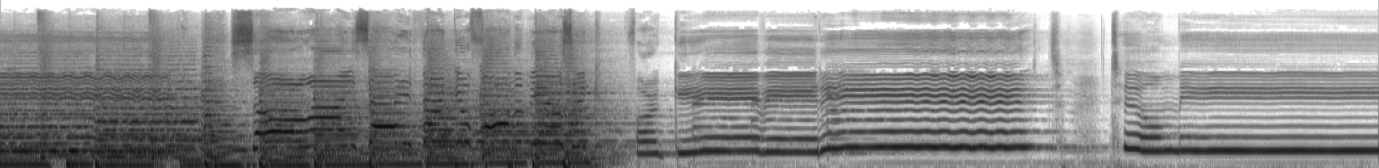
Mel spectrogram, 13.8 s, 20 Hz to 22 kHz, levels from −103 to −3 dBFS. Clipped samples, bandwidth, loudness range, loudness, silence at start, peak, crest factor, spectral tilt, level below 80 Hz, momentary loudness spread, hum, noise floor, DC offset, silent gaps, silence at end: under 0.1%; 18 kHz; 9 LU; -15 LUFS; 0 s; 0 dBFS; 14 dB; -5 dB/octave; -26 dBFS; 11 LU; none; -44 dBFS; under 0.1%; none; 0 s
